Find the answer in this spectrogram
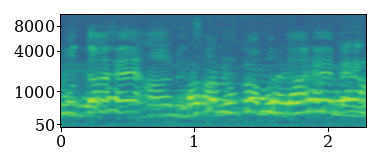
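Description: Speech only: a woman speaking Hindi without a break.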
